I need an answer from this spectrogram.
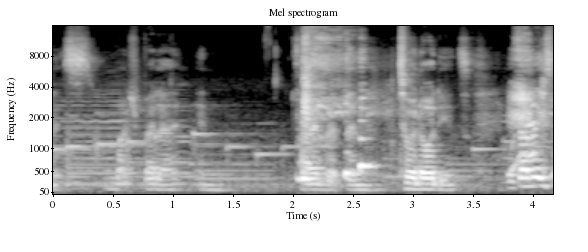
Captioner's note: laughs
